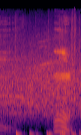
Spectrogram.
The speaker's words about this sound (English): So good to hear that applause from a man who so richly deserves it.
